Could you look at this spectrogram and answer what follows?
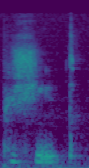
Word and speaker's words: prosciutto: onion oh you like prosciutto it's okay you know how they how you say it in the Italian community per shoot that's how you say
